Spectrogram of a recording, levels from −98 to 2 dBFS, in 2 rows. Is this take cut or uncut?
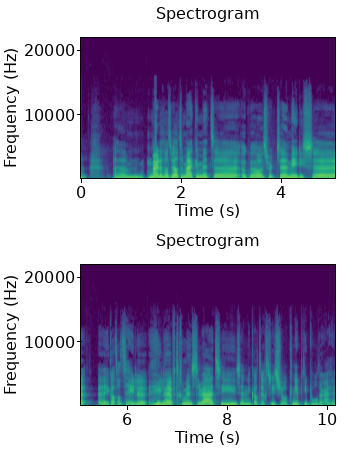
uncut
